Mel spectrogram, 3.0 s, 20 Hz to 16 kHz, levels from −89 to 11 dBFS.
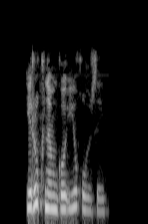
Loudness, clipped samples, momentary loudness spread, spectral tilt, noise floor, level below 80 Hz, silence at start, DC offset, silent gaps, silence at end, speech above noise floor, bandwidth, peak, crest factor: -17 LUFS; under 0.1%; 18 LU; -6 dB/octave; under -90 dBFS; -56 dBFS; 0.55 s; under 0.1%; none; 0.9 s; over 74 dB; 7.6 kHz; -2 dBFS; 18 dB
